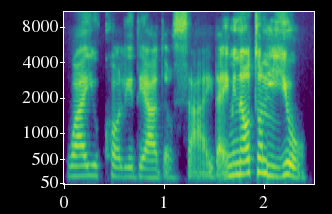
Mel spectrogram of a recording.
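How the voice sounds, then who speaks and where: A middle-aged woman with an Israeli accent, speaking earnestly and haltingly as a participant on a video call. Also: mid-range voice, gravelly, no room sound, studio quality.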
